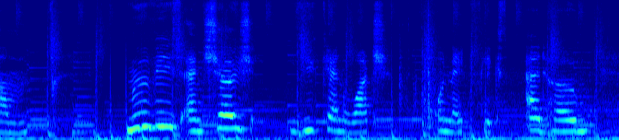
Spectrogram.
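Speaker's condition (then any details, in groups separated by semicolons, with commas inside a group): No condition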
